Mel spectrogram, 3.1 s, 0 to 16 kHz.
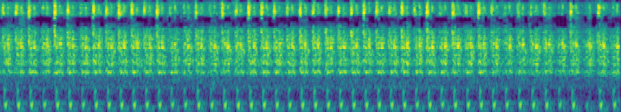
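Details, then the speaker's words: Warm Phatmoto two-stroke engine idling with the choke about 1/8 open: a quick, even popping beat holding steady with no hunting up or down. Normal idle. "now this time I am getting a nice and smooth Salon the engine he not searching dropping going higher nothing as you can hear"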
